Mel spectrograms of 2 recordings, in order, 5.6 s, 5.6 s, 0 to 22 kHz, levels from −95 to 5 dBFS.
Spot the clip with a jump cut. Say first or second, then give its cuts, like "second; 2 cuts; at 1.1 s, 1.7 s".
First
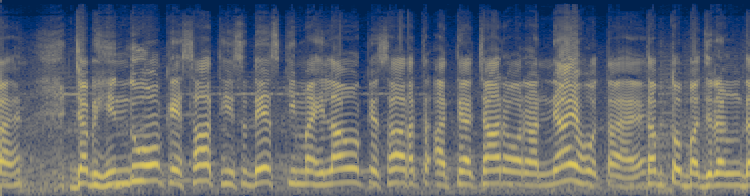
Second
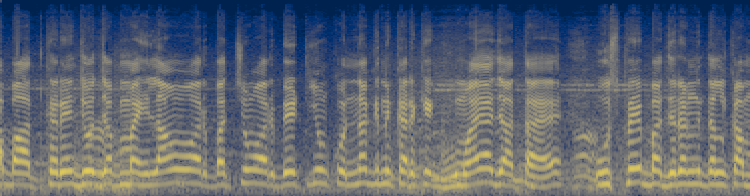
first; 2 cuts; at 3.1 s, 4.8 s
